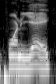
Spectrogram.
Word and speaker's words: Fournier: And guys, I'm glad to be joined by Ryan Fournier. Ryan, you may have to help me with that last name. You can to pronounce it correctly, but you can find him online. You got it right.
